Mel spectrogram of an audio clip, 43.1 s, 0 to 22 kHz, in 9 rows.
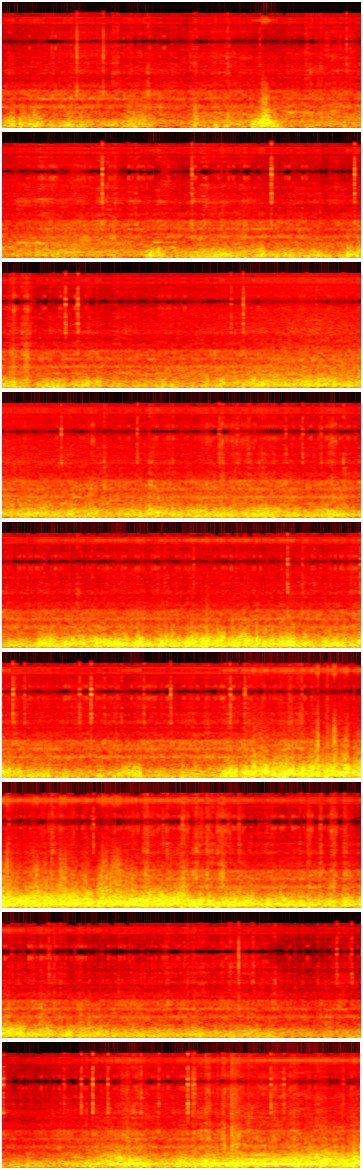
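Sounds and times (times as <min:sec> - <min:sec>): road rumble: 0:00.0 - 0:43.0
wind buffeting: 0:00.0 - 0:43.0
faint rattling clicks: 0:05.9 - 0:10.8, 0:15.1 - 0:43.0.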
